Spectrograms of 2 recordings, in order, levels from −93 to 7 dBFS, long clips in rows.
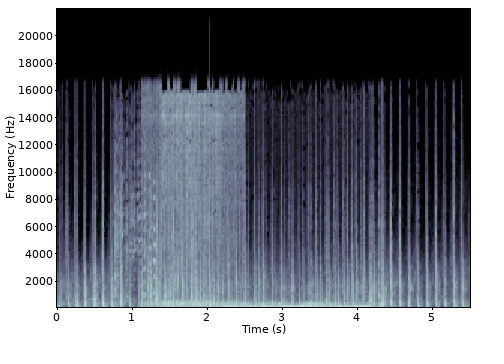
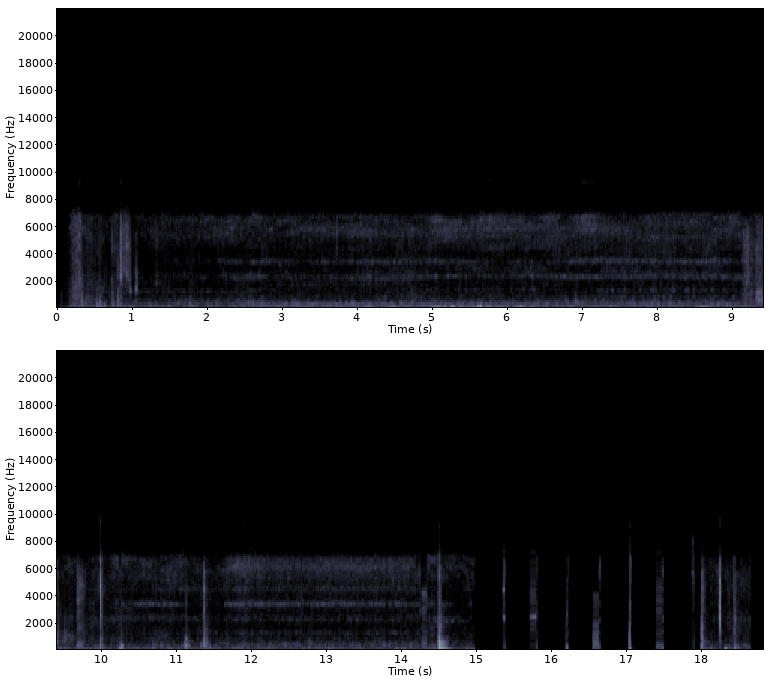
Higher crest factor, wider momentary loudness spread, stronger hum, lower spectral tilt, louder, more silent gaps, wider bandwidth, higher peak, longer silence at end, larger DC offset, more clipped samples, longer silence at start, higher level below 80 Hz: second, 16 dB vs 38 dB; second, 8 LU vs 16 LU; neither; about the same, -4.5 dB/octave vs -5.5 dB/octave; first, -16 LUFS vs -46 LUFS; neither; first, 17.5 kHz vs 9.6 kHz; first, 0 dBFS vs -10 dBFS; second, 0 s vs 0.15 s; neither; neither; second, 0 s vs 0.15 s; first, -22 dBFS vs -64 dBFS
